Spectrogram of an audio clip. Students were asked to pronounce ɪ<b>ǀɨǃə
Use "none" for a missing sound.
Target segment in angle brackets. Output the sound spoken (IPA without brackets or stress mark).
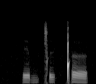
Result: b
